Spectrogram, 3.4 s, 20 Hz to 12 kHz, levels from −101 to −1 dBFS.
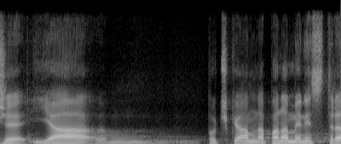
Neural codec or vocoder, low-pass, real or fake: autoencoder, 48 kHz, 32 numbers a frame, DAC-VAE, trained on Japanese speech; 10.8 kHz; fake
